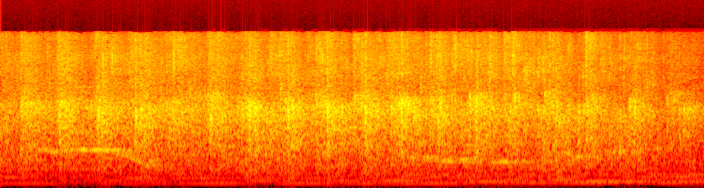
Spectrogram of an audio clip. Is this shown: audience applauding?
yes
